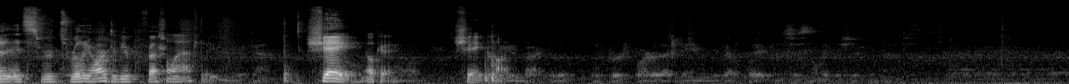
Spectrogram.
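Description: Trading cards rustle and slide as they are flipped through.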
